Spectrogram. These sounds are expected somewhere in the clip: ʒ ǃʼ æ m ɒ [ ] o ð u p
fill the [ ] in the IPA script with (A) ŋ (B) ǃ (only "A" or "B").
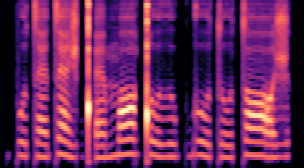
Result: B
